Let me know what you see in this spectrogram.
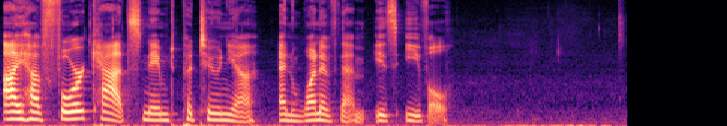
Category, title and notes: Speech > Solo speech
A female saying a phrase
female, speech, voice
